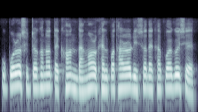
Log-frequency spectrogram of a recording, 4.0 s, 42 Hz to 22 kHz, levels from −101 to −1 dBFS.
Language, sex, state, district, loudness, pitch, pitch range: Assamese, male, Assam, Hailakandi, -14 LUFS, 165 Hz, 155-170 Hz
